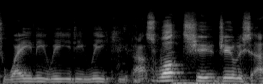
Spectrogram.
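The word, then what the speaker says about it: veni, vidi, vici: No, it's not vainy vidy vichi. It's wayy weedy waky.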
